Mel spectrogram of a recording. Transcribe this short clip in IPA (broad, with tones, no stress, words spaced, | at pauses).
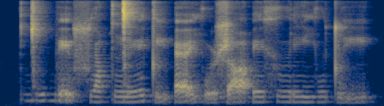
ɡ͡ǀu˦bḛ˦˨ sʷæ˨qŋ͡ǀe˨˦tḭ˨ ʔæ̰˧jṵ˨ ʐɑ̰˦ʔe˧xɯ˧ɾi˧ ju˦tʷḭ˦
